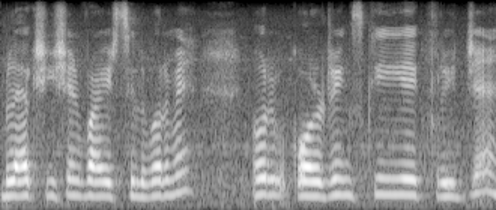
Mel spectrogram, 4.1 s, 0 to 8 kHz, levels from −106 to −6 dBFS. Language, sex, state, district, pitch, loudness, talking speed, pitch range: Hindi, female, Haryana, Jhajjar, 215 Hz, -18 LUFS, 190 wpm, 210-225 Hz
